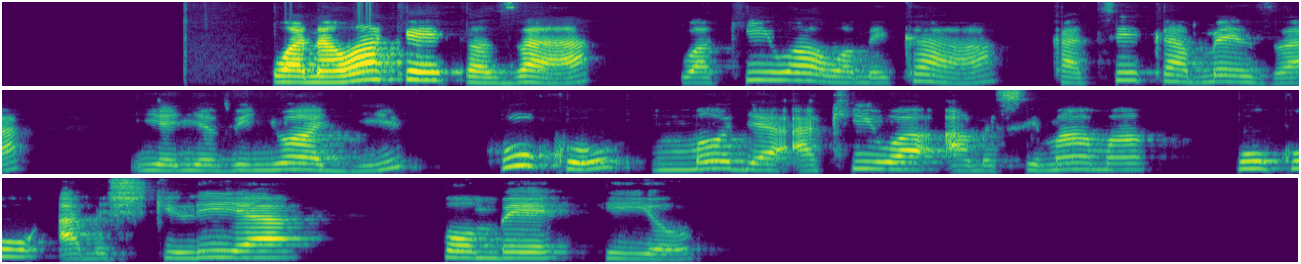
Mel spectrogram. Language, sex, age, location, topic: Swahili, female, 18-24, Dar es Salaam, finance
